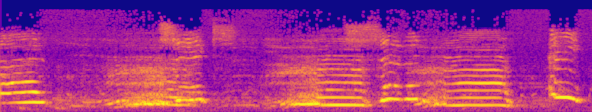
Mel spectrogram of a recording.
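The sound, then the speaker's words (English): Eight cows moo loudly, their long, drawn-out lows overlapping and following one after another with short breaks, and no one speaking. “Eight wonderful cows!”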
